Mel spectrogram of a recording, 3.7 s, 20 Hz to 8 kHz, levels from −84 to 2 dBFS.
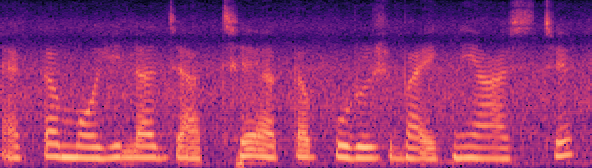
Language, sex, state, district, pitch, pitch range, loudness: Bengali, female, West Bengal, Cooch Behar, 205 Hz, 190-210 Hz, -14 LUFS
